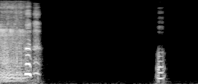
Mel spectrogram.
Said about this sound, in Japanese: あ、やべ、ええ出た。やだ、うんこじゃなくておなら出ちゃったじゃん。これはこれで恥ずかしいんですけど、おっさんの画面におなら吹きかけちゃったよ。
